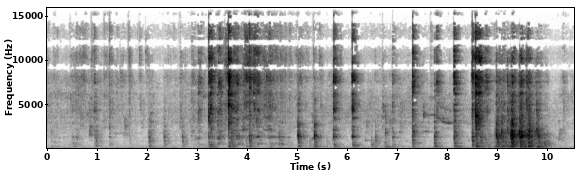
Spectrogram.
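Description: A metal spoon scraping and clinking against a stainless steel frying pan, stirring red curry paste into a little water in irregular strokes, busiest about nine seconds in.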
